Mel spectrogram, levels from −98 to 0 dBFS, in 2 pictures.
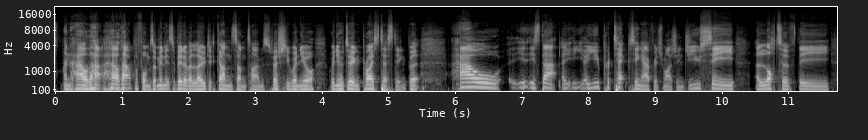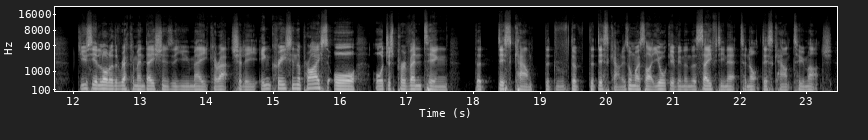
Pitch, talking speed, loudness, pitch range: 120 Hz, 205 wpm, -33 LUFS, 110-135 Hz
